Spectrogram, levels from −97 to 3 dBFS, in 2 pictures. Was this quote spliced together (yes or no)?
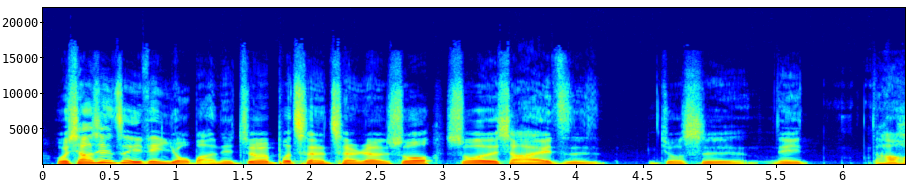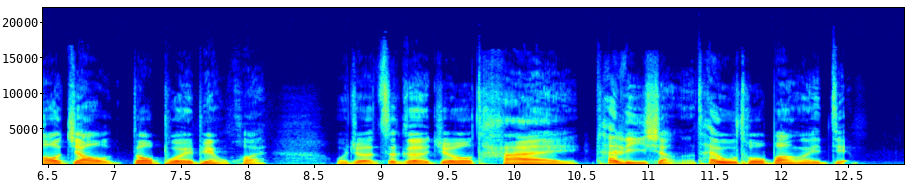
yes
